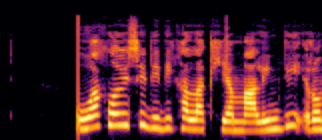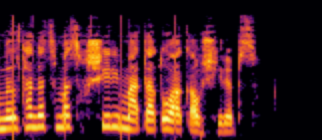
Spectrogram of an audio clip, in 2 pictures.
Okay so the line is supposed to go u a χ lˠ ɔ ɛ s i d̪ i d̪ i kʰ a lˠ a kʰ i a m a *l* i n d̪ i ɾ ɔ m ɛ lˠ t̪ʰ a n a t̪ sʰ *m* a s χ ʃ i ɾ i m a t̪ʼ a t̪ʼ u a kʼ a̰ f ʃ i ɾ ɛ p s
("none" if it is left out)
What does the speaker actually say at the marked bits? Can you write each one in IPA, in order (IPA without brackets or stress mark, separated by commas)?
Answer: l, m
